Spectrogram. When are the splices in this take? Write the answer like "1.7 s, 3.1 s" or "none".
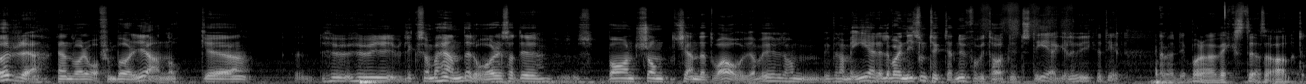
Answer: none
